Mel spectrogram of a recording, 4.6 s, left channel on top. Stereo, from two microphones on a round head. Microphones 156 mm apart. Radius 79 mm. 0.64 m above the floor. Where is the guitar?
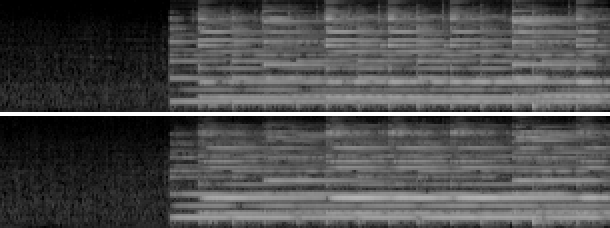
80° left, 2.5 m.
